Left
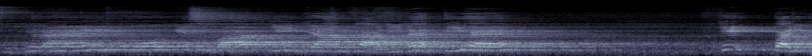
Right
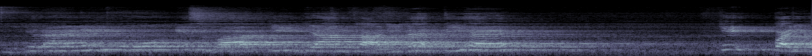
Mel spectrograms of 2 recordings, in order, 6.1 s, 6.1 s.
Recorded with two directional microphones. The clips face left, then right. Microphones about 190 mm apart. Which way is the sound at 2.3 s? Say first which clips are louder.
Left 1 dB; 20° left (ahead or behind).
